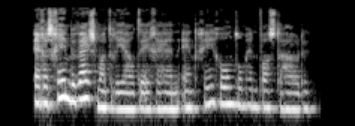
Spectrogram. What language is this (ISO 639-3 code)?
nld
